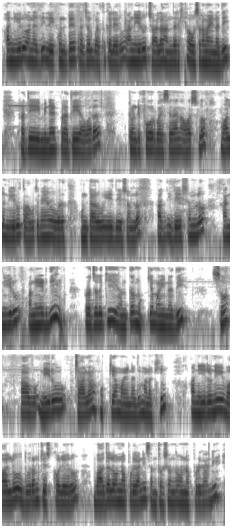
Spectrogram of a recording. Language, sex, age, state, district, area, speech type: Telugu, male, 18-30, Telangana, Hyderabad, urban, spontaneous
